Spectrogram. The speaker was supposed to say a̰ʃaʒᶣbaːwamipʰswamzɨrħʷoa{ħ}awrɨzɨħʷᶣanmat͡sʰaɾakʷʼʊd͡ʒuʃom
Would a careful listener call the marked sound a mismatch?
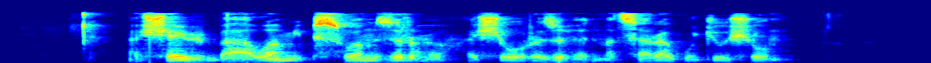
yes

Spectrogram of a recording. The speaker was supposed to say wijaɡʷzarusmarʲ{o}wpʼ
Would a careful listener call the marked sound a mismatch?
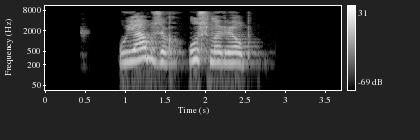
no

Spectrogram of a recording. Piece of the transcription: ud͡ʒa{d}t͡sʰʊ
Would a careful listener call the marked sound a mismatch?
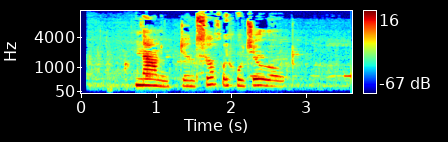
yes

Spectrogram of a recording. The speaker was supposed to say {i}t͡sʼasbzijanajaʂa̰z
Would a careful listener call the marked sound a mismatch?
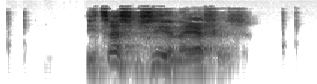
no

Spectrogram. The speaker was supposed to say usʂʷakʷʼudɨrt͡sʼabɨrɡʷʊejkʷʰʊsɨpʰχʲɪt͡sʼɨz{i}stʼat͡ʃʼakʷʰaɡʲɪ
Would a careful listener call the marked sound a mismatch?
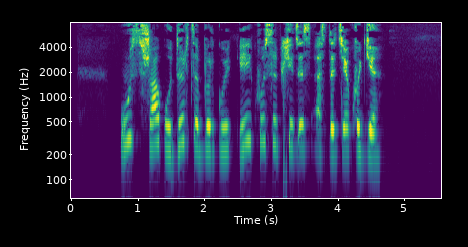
yes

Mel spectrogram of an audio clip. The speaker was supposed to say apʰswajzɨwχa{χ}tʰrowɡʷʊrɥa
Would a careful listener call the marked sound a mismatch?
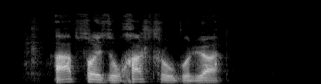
yes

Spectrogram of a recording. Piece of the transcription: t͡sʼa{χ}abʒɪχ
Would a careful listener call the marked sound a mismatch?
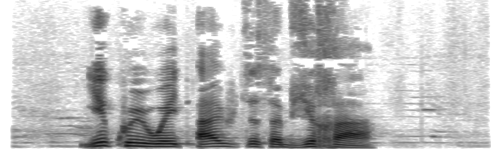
yes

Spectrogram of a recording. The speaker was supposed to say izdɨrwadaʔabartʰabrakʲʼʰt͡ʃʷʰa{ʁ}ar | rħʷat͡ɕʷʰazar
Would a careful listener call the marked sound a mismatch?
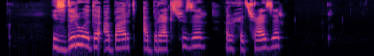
yes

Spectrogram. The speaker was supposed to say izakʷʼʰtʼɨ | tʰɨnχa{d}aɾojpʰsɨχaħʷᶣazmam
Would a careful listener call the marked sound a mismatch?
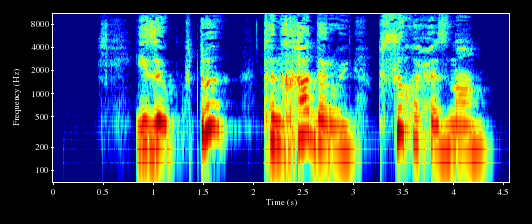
no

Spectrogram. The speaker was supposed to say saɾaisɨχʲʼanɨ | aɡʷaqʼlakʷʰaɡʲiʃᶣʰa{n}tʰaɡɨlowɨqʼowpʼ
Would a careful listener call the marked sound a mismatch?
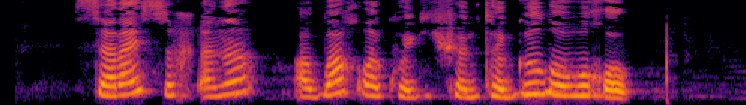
no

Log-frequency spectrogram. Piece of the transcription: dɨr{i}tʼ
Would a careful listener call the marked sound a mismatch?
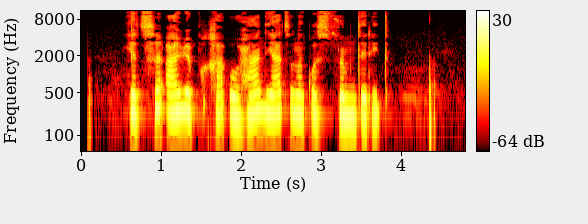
no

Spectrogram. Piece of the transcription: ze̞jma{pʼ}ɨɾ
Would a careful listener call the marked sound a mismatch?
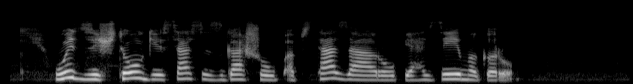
yes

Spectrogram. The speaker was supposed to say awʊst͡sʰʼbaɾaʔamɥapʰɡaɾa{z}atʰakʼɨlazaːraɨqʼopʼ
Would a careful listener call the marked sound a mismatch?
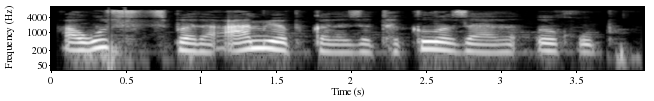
no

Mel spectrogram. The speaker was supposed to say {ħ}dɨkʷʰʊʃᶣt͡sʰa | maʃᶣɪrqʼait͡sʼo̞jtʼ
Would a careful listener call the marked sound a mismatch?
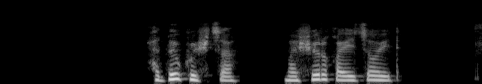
no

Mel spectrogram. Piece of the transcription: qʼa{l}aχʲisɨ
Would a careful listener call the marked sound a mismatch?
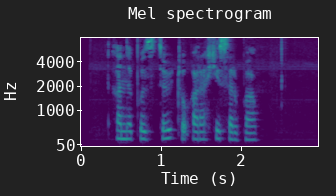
yes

